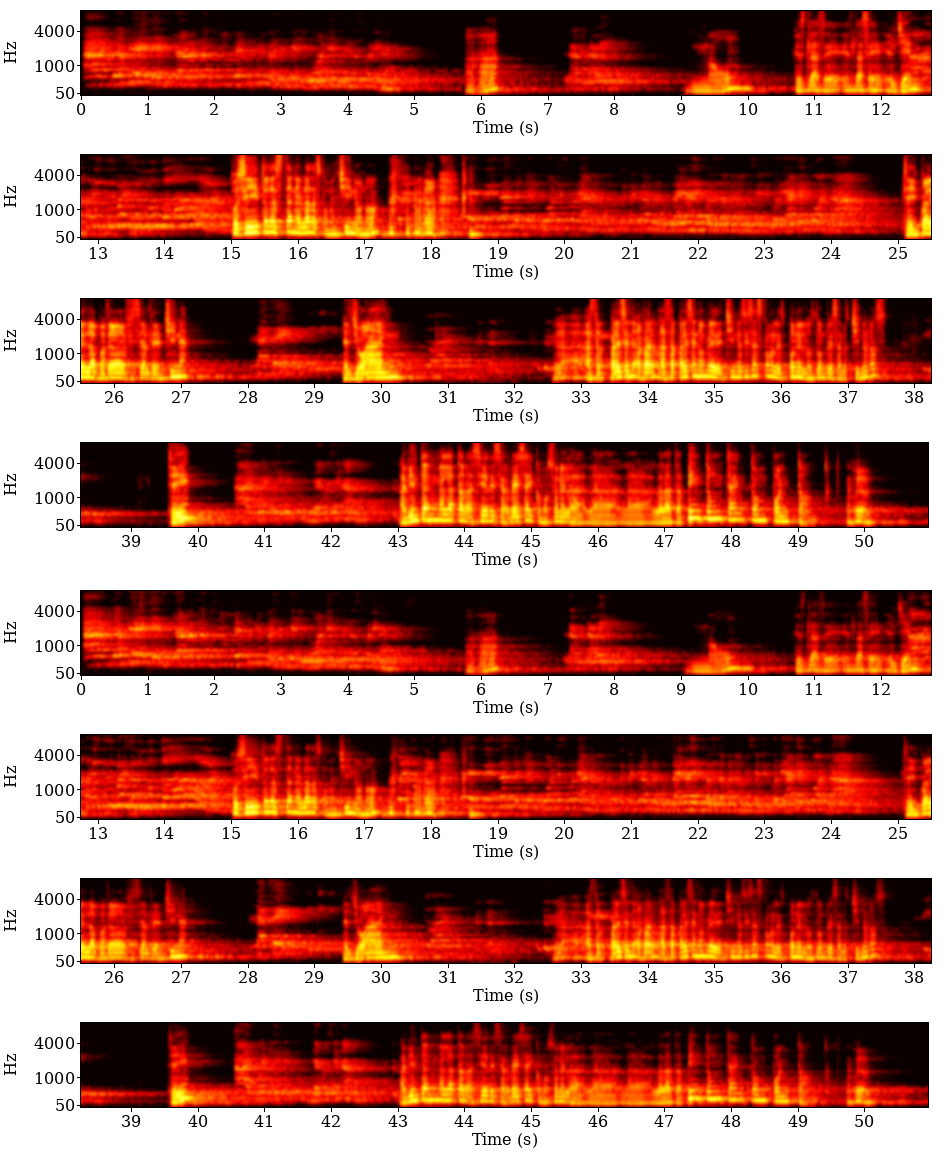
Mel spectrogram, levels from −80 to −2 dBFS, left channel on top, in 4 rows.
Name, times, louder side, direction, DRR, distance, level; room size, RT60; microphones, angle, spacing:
voice 1, 0.0-4.8 7.2-8.0 12.4-14.9 17.5-24.5 28.0-29.6 30.6-31.1 31.4-31.7 32.3-33.4 38.1-38.4 40.5-42.5 42.9-43.1, right 1 dB, 55° right, 7.4 m, -35 dB
voice 2, 5.8-6.3 9.1-10.1 10.7-12.6 15.0-17.5 17.8-18.7 25.1-27.2 29.4-30.3 32.6-37.5 39.6-39.9 43.0-49.3 49.7-50.2, left 4 dB, 50° left, 0.5 m, -22 dB
24.5 x 23.0 x 8.3 m
head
